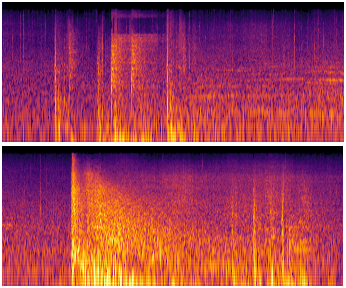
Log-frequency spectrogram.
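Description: Heavy naval guns fire with deep booms.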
